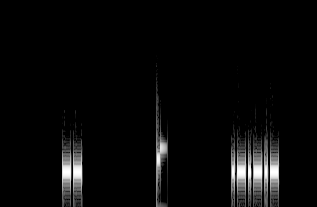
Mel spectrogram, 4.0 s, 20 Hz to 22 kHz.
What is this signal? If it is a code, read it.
Morse code, heard as a keyed tone, about 36 wpm, 700 Hz. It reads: M .
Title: Single Character (Letter:Number:Punctuation:Prosign) Alt 35wpm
